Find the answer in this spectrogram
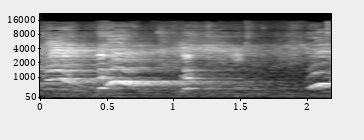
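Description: A dog barking excitedly in a few high, ringing barks, the longest and loudest about half a second in.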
